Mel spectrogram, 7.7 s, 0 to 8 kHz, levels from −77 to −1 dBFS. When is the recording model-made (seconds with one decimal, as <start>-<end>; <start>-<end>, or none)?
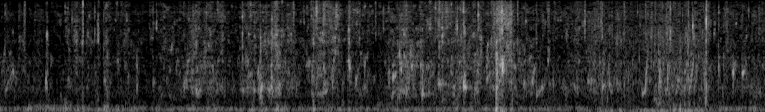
0.0-5.9; 7.1-7.7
